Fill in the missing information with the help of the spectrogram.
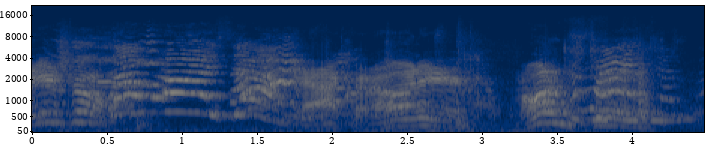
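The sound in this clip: Children at play chatter and call out in high, lively voices, loud and continuous throughout with only brief dips.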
